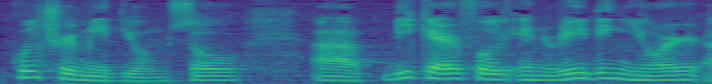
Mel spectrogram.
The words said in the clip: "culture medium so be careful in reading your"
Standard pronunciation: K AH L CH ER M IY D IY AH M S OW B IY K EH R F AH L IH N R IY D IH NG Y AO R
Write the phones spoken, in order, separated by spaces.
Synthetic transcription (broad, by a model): K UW L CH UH M IY D IY AH M S OW B IY K EH R F AH L IH N R IY D IH NG Y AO R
